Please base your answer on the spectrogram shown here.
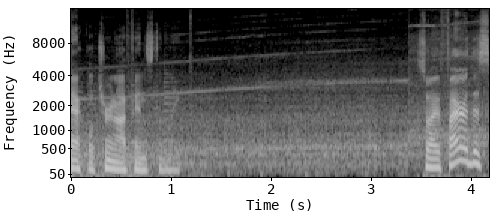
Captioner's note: jet pack firing up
